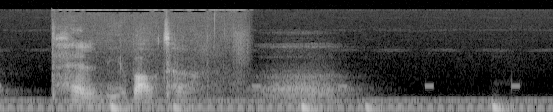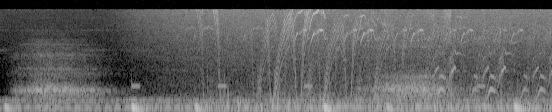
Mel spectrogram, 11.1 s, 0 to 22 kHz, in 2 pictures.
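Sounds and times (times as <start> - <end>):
low steady hum: 0.0 - 11.0
heartbeat-like double thud: 3.0 - 4.0, 4.9 - 5.8, 6.8 - 9.8, 10.6 - 11.0
high electronic chirps: 6.9 - 11.0.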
